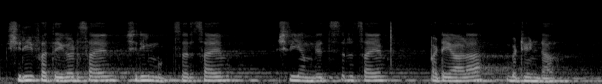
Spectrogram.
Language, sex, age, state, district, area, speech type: Punjabi, male, 18-30, Punjab, Fatehgarh Sahib, rural, spontaneous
